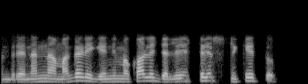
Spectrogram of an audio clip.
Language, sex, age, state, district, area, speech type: Kannada, male, 18-30, Karnataka, Shimoga, rural, conversation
